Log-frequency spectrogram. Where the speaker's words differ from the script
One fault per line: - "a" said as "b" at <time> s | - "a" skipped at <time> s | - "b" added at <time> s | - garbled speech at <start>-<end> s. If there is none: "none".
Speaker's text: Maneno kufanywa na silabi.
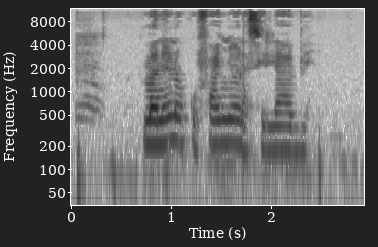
none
